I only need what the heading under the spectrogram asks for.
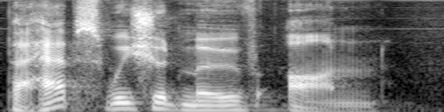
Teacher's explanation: The first one, perhaps we should move on, is phrased as a suggestion, but it is said in a firm way with a falling intonation at the end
